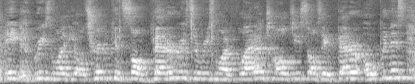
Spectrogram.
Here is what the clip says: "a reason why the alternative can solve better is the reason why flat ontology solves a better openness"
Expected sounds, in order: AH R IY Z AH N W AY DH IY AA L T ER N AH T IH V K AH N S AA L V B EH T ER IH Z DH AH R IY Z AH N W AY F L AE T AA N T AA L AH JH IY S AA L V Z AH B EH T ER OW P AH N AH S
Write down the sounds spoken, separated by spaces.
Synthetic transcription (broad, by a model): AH R IY Z AH N W AY DH IY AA L T ER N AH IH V K AH N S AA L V B EH T ER IH Z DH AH R IY Z AH N W AY F L AE T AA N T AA L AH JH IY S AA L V Z AH B EH T ER OW P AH N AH S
